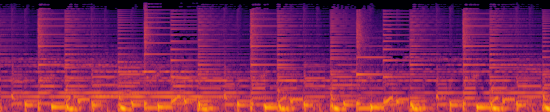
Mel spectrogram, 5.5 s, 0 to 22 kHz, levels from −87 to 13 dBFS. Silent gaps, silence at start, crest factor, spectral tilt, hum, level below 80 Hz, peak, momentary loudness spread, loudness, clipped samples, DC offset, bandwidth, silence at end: none; 0 s; 16 dB; -5.5 dB/octave; none; -28 dBFS; 0 dBFS; 5 LU; -17 LUFS; under 0.1%; under 0.1%; 20 kHz; 0 s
